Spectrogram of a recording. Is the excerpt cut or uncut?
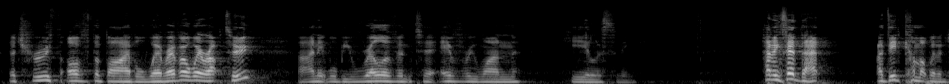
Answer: uncut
